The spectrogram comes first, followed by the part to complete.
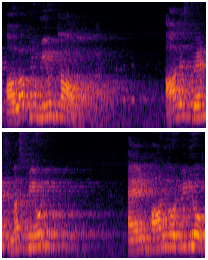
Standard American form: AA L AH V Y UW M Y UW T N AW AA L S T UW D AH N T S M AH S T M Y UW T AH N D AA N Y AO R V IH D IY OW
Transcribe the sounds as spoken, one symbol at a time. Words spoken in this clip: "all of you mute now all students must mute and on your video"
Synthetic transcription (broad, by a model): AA L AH P Y UW M Y UW T N AW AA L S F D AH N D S M AH S T M Y UW T AH N D AA N Y AO R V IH D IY OW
